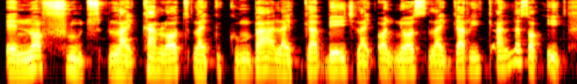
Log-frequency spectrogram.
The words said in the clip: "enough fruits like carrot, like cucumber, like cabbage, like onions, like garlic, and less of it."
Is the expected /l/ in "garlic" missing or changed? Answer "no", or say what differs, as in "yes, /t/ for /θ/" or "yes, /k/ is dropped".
yes, /l/ is dropped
